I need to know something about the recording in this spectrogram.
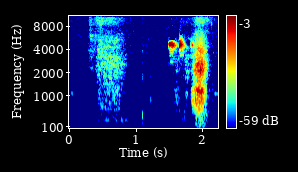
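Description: Mostly quiet, with faint room noise; near the end, a few soft mouth clicks and an in-breath from a person about to speak.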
